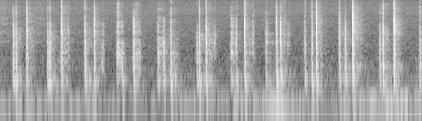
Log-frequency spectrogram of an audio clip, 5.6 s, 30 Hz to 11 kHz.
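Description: Long white nails tap and scratch across the solid, flat top of a white laminated shelf, making 26 quick, dry clicks in an uneven rhythm. Each tap is sharp and bright with almost no low end and no ring, separated by faint scratchy brushing between the hits.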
